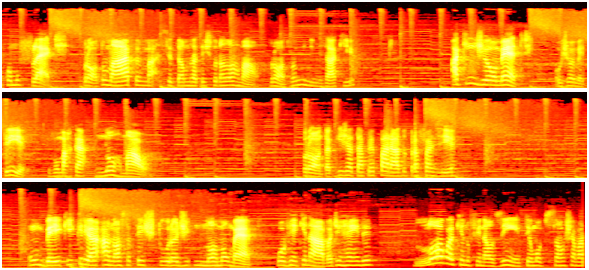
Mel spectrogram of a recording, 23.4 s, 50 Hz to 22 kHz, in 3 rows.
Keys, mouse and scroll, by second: 8.7-23.3 drag.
